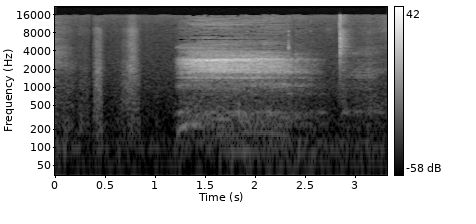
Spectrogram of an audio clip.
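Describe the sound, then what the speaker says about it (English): A single deep, audible inhale-exhale during a yoga exercise for the neck and shoulders, a close breathy rush lasting about a second after a couple of faint sniffs. "Take a deep breath."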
